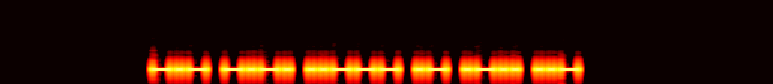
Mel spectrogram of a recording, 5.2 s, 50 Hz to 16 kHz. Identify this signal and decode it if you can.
Morse code, heard as a keyed tone, about 32 wpm, 700 Hz. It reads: KC2ALU
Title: USA Call Signs - 6 Characters - Repeated 2x - 30wpm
